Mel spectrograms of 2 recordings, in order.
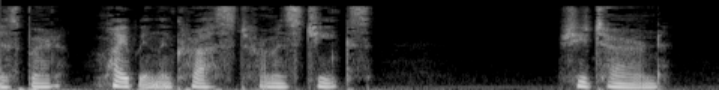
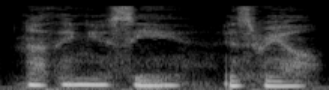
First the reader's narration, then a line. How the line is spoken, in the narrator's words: she said quietly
